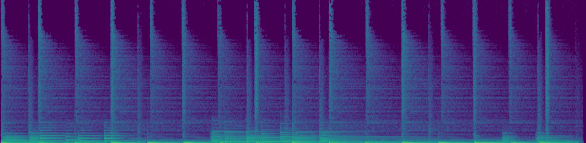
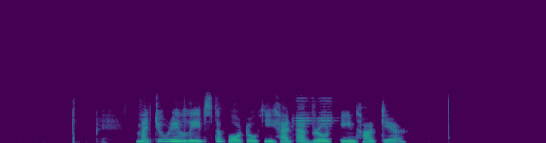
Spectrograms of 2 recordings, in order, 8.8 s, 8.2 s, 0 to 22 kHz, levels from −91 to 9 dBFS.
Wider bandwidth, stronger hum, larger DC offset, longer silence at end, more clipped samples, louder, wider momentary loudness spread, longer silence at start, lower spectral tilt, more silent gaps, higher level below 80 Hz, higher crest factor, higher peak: first, over 20 kHz vs 7.6 kHz; neither; neither; second, 0.1 s vs 2.1 s; neither; first, -29 LUFS vs -33 LUFS; second, 6 LU vs 9 LU; second, 0 s vs 2.05 s; first, -7 dB/octave vs -5.5 dB/octave; neither; first, -32 dBFS vs -80 dBFS; about the same, 16 dB vs 18 dB; first, -12 dBFS vs -16 dBFS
